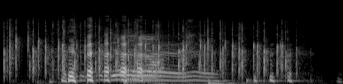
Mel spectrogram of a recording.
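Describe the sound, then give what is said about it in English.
A voice mimics applause and cheering for about three seconds, with rapid clap-like noisy bursts under a rising, wavering vocal tone that fades out at the end. “Insert sound good effect parody. Of that applause was... here.”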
